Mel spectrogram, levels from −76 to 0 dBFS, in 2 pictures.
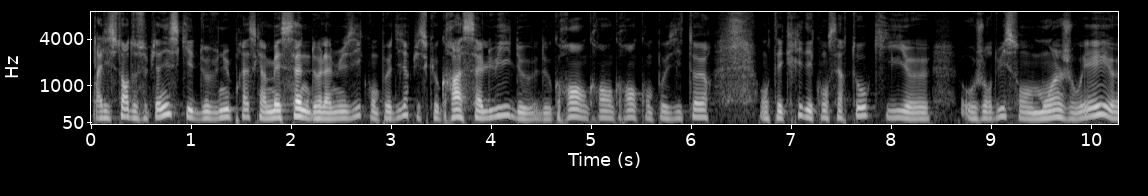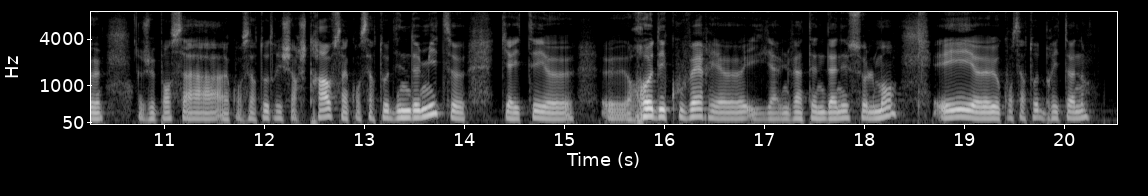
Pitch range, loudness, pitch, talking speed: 120-145 Hz, -23 LUFS, 130 Hz, 205 wpm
